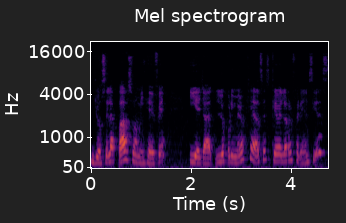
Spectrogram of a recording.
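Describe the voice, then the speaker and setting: The speaker, with a Colombian accent, talks at a moderate pace. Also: woman. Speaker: podcast co-host, migrant worker. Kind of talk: casual chat.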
